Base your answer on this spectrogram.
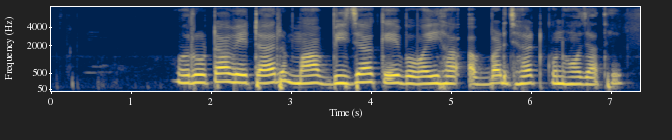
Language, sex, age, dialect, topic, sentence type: Chhattisgarhi, female, 18-24, Western/Budati/Khatahi, agriculture, statement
